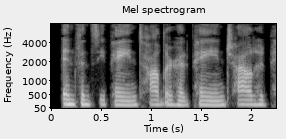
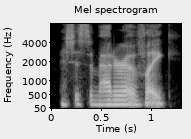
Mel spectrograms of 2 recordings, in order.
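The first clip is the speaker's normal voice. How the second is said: ordinary talk, nothing marked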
